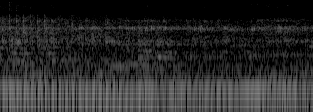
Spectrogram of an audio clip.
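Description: Steady low mechanical hum, like a motor or engine running.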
